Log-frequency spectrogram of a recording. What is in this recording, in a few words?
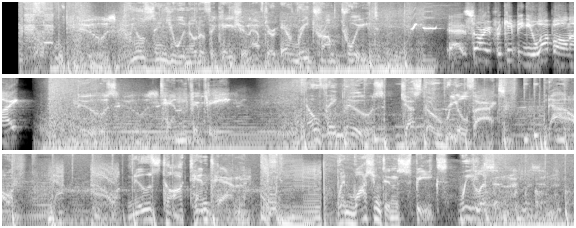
Radio Jingles Liners; Jugendfrei; NATIVE PROFISPRECHER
